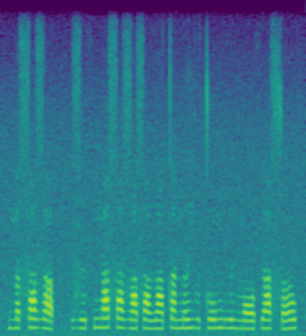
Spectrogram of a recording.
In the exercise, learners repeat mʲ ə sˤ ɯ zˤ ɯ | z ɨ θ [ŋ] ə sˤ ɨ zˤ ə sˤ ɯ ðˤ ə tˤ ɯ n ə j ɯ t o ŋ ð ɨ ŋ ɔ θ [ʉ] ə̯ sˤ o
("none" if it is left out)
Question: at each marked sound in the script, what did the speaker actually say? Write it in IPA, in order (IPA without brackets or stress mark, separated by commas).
ŋ, ɨ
